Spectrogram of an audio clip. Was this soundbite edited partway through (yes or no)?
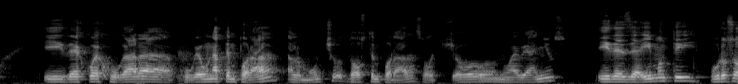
yes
